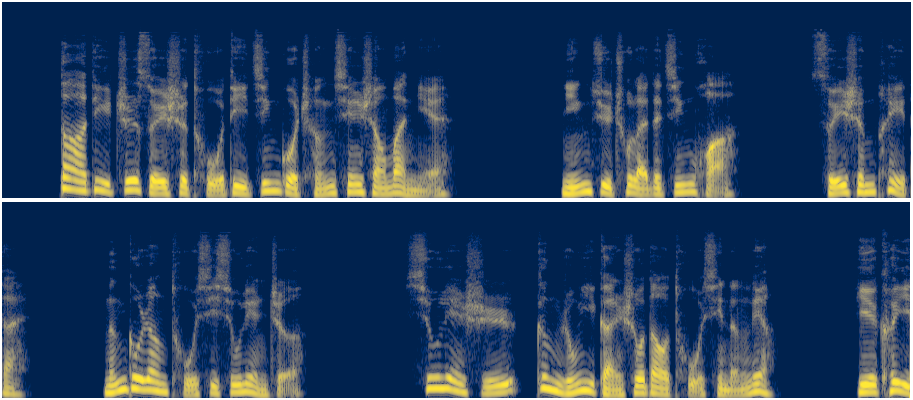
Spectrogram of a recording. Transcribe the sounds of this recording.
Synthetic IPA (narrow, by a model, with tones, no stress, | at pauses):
t̪a˥˧t̪i˥˩ʈ͡ʂɻ̩˥swe˧˥ɪʂɻ̩˥˩t̪ʰu˨˩t̪i˥˩t͡ɕi˥ŋkwɔ˥˩ʈ͡ʂʰɤ˧˥ŋt͡ɕʰjɛ˥nʂɑ˥˧ŋwa˥˩nnjɛ̰˧˥n | ni˧˥ŋt͡ɕy˥˩ʈ͡ʂʰu˥la˧˥ɪd̪ə˧t͡ɕi˥nxwa̰˧˥ | swe˧˥ɪʂə˥npʰe˥˧ɪt̪a˥˩ɪ | nɤ˧˥ŋko˥˧ʊɻɑ˥˩ŋt̪ʰu˨˩ɕi˥˩ɕjo˥ʊljɛ˥˩nʈ͡ʂɤ̰˨˩˦ | ɕjo˥ʊljɛ˥˩nʂɻ̩˧˥kɤ˥˩ŋɻʊ˧˥ŋi˥˩ka˨˩nʂo˥˧ʊt̪ɑ˥˩ʊt̪ʰṵ˨˩ɕi˥˩nɤ˧˥ŋljɑ˥˩ŋ | jɛ˨˩kʰɤ˧˥i˨˩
